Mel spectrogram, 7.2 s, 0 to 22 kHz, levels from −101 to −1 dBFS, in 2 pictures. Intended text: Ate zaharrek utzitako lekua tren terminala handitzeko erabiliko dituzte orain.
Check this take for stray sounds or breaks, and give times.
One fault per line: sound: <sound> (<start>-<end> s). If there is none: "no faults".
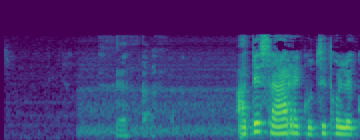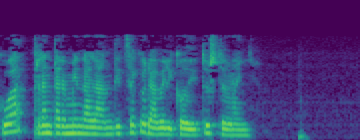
sound: laugh (1.0-1.9 s)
